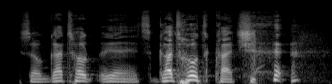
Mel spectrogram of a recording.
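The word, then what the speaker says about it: Ghatotkach: So it's Gathotkach. I used to say Gathotkach, but you got to say it right. It's the wrong. It's Gathotkach.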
